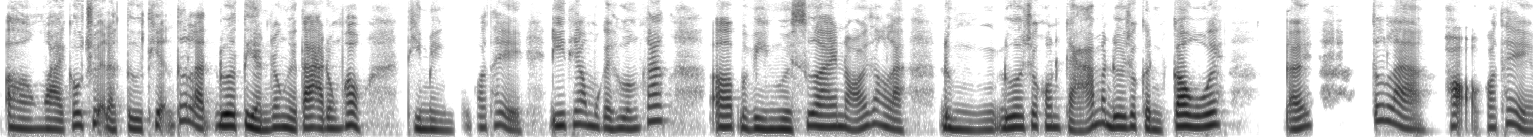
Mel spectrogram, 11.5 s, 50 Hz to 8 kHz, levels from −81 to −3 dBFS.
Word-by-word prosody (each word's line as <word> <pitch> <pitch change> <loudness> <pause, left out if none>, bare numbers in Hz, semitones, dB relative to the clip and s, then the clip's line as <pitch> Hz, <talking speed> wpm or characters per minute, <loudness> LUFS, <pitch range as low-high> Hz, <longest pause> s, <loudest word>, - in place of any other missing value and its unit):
Ờ, 180 -3 0
ngoài 165 -2 0
câu 230 +5 0
chuyện 260 +3 -3
là - - +1
từ 165 +1 -1
thiện, 235 - -3
tức 305 - -3
là 280 - +1
đưa 215 0 +8
tiền 190 -7 +4
cho 195 - +1
người 185 -4 +2
ta, 190 +1 +3
đúng 180 -1 -1
không? 230 -6 +1 0.3
Thì 175 - -2
mình 155 -3 -2
cũng 215 - -20
có 195 -1 -7
thể 230 +1 -5 0.2
đi 225 0 +1
theo 240 +1 -3
một 215 - -1
cái 185 -3 -1
hướng 175 0 -2
khác. 305 +7 -1 0.3
Ờ, 200 -1 +2
bởi 185 - -2
vì 175 -2 +3
người 165 -1 +3
xưa 215 +8 0
hay 205 0 +3
nói 200 +1 0
rằng 245 -4 -3
là 160 -4 -1 0.3
"Đừng 155 -4 -1
đưa 195 +2 +4
cho 215 - -2
con 200 -1 -1
cá 155 +2 -2
mà 250 +1 -1
đưa 195 -1 +4
cho 210 - +1
cần 170 -6 -1
câu" 210 +3 +6
ấy. 235 +2 +5 0.5
Đấy, 170 +5 0 0.5
tức 310 - -2
là 245 - -1
họ - - 0
có 195 - -4
thể, 210 - -4
195 Hz, 275 wpm, -20 LUFS, 170-220 Hz, 0.5 s, đưa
